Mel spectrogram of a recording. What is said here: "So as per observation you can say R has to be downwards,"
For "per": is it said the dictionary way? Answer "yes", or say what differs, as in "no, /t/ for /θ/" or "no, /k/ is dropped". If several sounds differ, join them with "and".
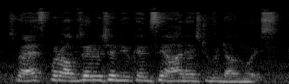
no, /f/ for /p/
